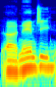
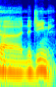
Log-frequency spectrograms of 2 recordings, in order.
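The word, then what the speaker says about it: Najimy: I don't know how to pronounce her last name, but the lady that does Peggy's Namji, is that how you say it? Najimi.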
